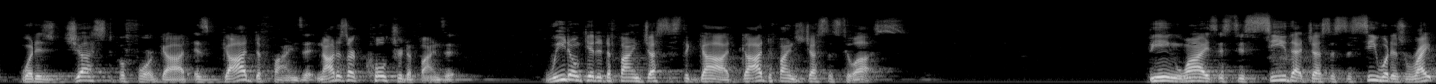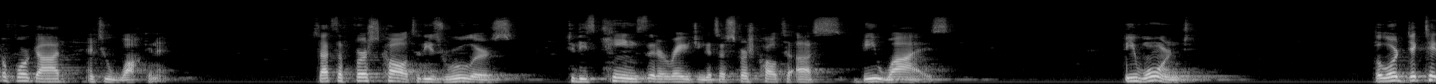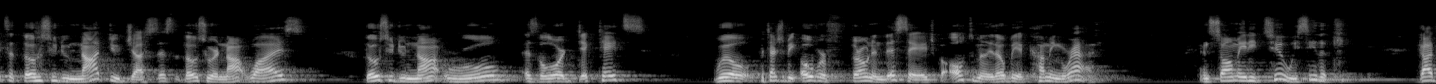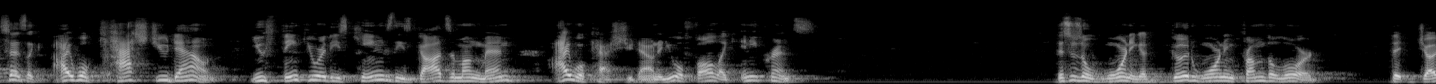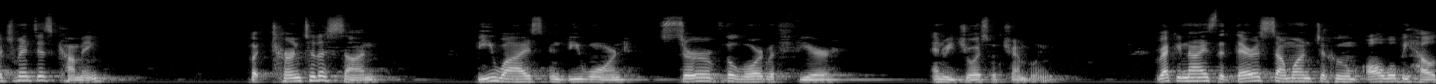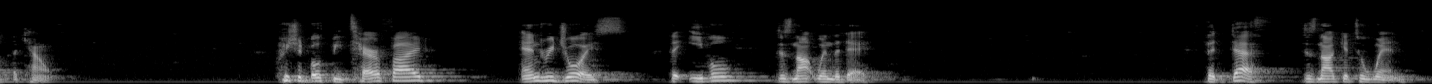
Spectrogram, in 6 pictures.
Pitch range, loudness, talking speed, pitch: 120-170 Hz, -20 LUFS, 150 wpm, 130 Hz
